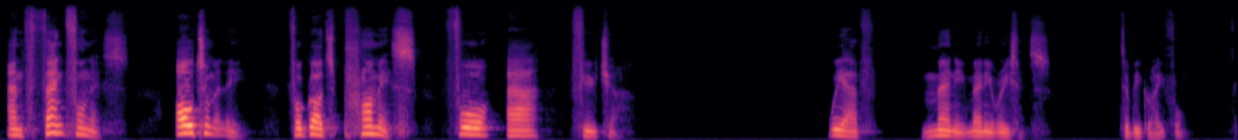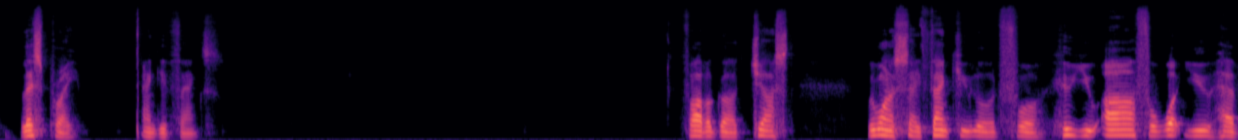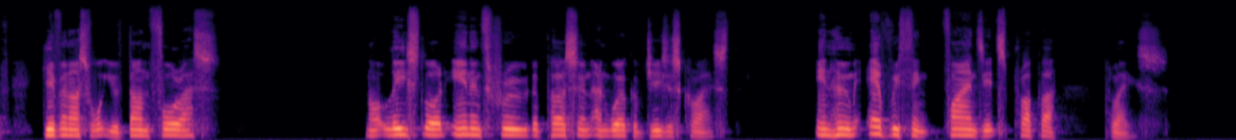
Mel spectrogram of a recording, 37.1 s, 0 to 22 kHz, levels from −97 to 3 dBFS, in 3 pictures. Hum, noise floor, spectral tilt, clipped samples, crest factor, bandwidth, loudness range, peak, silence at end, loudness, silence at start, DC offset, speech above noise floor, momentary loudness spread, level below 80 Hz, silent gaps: none; under -90 dBFS; -6.5 dB/octave; under 0.1%; 26 dB; 16.5 kHz; 12 LU; -6 dBFS; 0.8 s; -29 LUFS; 0.05 s; under 0.1%; over 61 dB; 17 LU; -82 dBFS; none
